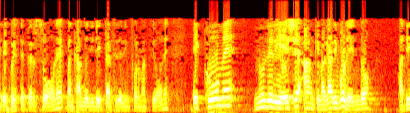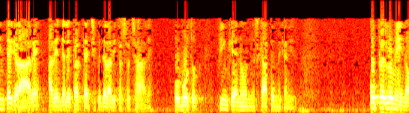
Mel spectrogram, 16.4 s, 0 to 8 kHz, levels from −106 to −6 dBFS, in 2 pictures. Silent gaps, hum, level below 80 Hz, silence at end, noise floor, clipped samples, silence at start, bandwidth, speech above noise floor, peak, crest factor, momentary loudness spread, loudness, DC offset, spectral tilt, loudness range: none; none; -40 dBFS; 0 s; -42 dBFS; 0.7%; 0 s; 8 kHz; 31 dB; 0 dBFS; 12 dB; 14 LU; -11 LUFS; under 0.1%; -7 dB/octave; 7 LU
